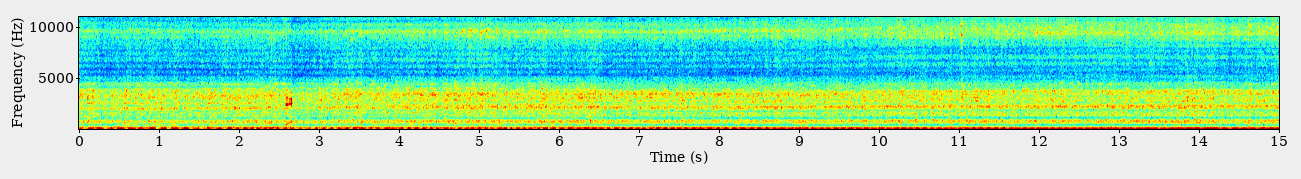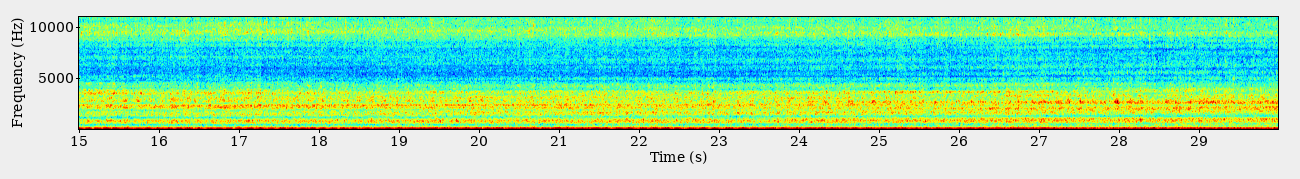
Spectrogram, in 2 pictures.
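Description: New Holland 1545 combine harvester running under load while harvesting rice: its engine and threshing machinery make a loud, steady low drone that holds even throughout.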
